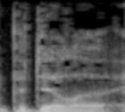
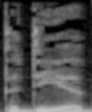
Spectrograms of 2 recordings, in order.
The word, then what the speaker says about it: Padilla: And like I mentioned, Jose Padilla, and I used to pronounce it Padilla, but I was told that this family pronounces it Padilla.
